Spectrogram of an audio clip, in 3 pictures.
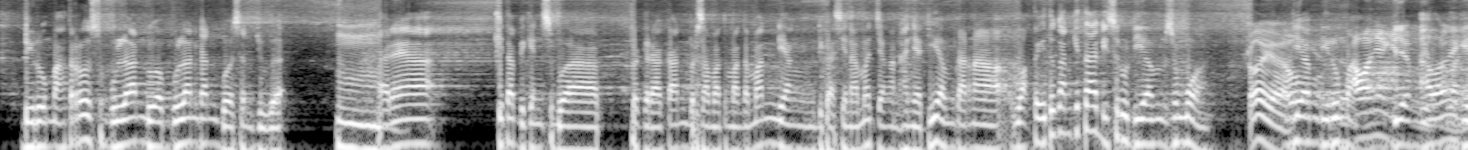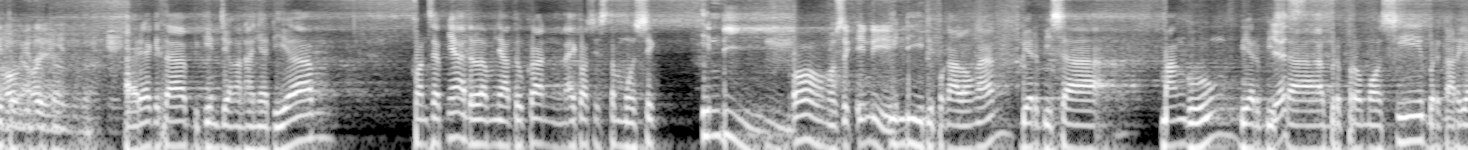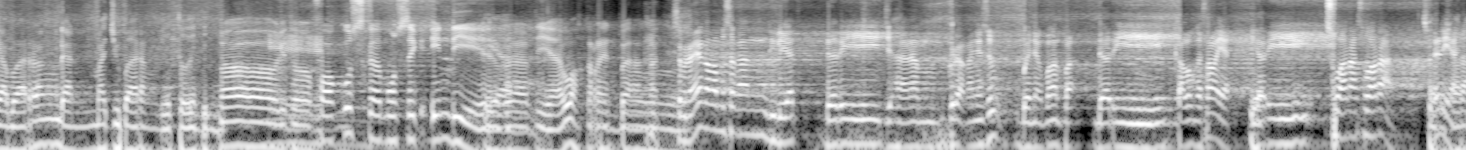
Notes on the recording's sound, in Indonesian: Podcast secara live di acara Suaragam Fest selama 3 hari berturut-turut yang merupakan kerjasama antara Loemento Cafe & Resto dengan Jahanam Movement.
